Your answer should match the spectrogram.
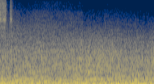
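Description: Erupting volcano's rumble: a steady, loud, deep noise without separate blasts.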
